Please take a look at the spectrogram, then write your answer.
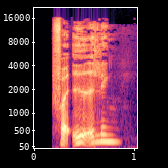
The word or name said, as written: forædling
